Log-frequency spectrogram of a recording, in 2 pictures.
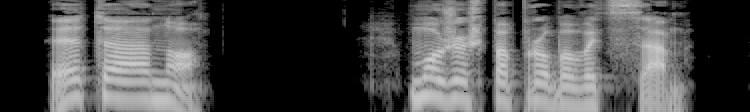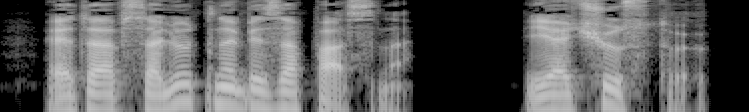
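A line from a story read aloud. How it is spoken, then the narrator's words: Calm. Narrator (Russian): Яна спокойно сказала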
